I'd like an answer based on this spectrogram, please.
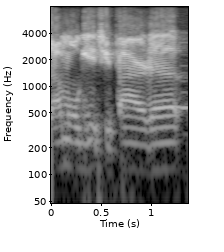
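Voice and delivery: plain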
